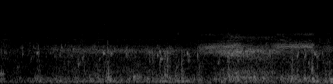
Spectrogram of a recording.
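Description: Hobie pedal kayak moving along a river after floods, with a steady close swish and gurgle of water against the hull plus some wind noise, continuous and without speech.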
